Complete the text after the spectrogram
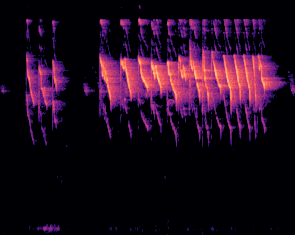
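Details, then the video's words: Lure song of a Bustomi Oriental white-eye singing wild-style to challenge a rival. A few short high chips are followed by a sustained, accelerating roll of shrill downslurred notes lasting over three seconds. "Burung PLECI GACOR Ngalas Ngerol Nembak Mencari Lawan | Pancingan Pleci Cepat Nembak"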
